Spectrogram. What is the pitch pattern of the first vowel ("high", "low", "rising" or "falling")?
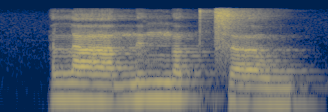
low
